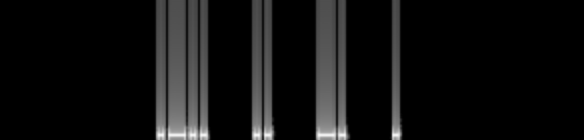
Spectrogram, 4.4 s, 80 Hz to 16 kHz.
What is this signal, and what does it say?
Morse code, heard as a keyed tone, about 30 wpm, 700 Hz. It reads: L I N E
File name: course / 30:10wpm / 115 Lesson 19f - Letter w - Words 30wpm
